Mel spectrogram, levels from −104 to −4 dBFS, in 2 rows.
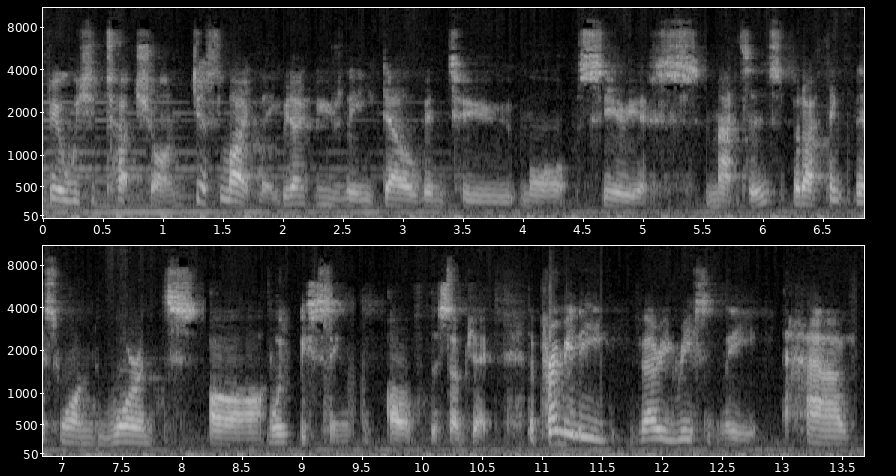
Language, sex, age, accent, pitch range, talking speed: English, male, 30-49, British, 100-135 Hz, 140 wpm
